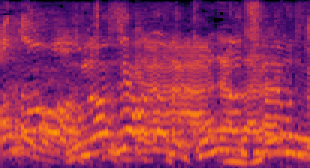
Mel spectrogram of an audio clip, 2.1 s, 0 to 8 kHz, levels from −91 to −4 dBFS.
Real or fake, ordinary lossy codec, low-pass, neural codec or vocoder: real; none; none; none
